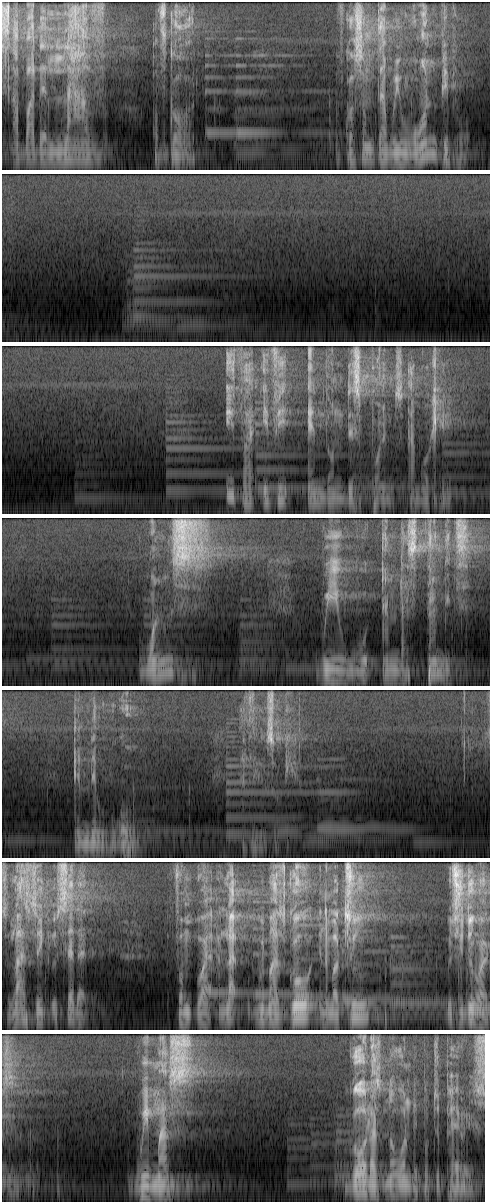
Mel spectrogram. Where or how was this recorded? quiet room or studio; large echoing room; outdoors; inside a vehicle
large echoing room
